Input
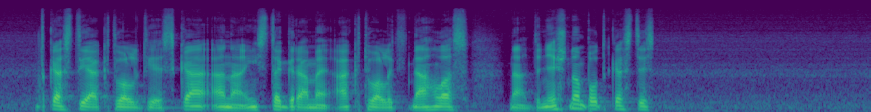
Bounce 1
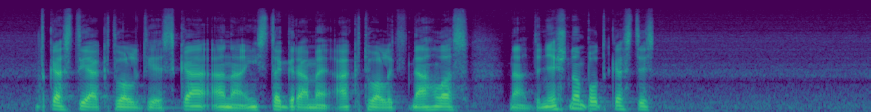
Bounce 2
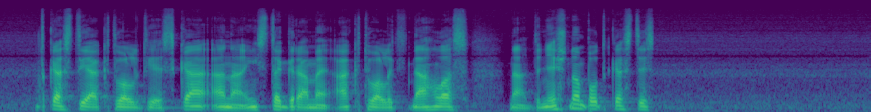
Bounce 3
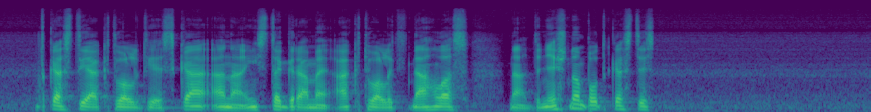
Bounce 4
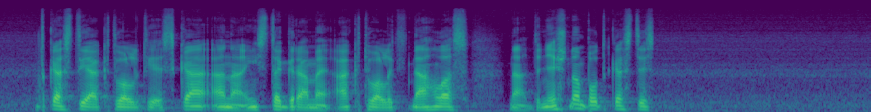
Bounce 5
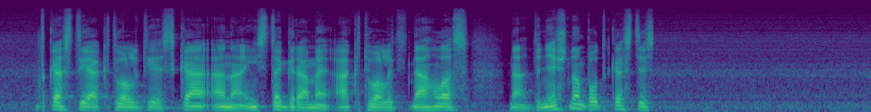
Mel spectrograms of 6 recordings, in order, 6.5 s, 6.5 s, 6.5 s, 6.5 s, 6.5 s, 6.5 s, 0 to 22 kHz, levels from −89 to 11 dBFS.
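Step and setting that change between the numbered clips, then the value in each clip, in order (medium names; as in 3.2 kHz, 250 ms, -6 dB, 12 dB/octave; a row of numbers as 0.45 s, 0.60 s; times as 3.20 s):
band-stop, frequency: 1.1 kHz, 2.8 kHz, 7.2 kHz, 160 Hz, 440 Hz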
